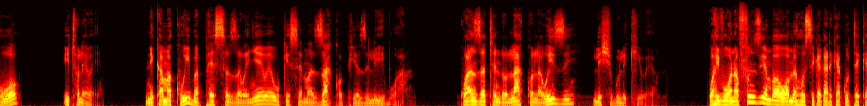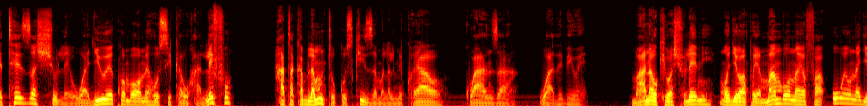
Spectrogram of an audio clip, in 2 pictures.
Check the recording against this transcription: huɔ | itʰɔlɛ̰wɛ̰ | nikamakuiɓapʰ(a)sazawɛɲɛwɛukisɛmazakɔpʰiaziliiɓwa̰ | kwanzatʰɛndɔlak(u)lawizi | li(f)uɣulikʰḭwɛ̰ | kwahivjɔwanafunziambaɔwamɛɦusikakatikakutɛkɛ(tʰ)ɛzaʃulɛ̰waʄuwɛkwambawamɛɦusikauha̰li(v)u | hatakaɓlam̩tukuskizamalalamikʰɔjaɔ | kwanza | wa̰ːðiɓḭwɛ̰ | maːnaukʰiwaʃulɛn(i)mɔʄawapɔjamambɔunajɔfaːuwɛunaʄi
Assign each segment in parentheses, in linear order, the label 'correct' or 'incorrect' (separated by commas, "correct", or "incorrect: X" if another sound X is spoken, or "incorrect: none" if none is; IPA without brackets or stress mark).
incorrect: ɛ, incorrect: ɔ, incorrect: ʃ, correct, incorrect: f, correct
